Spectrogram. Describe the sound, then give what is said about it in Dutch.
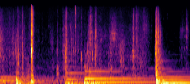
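Car doors thunk shut as people climb out of a car in a street in Eefde, a village near Zutphen. Several dull heavy knocks are spread over a few seconds, with a low steady hum running underneath and no voices. “In de straat waar hij opgroeide, stappen we uit.”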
